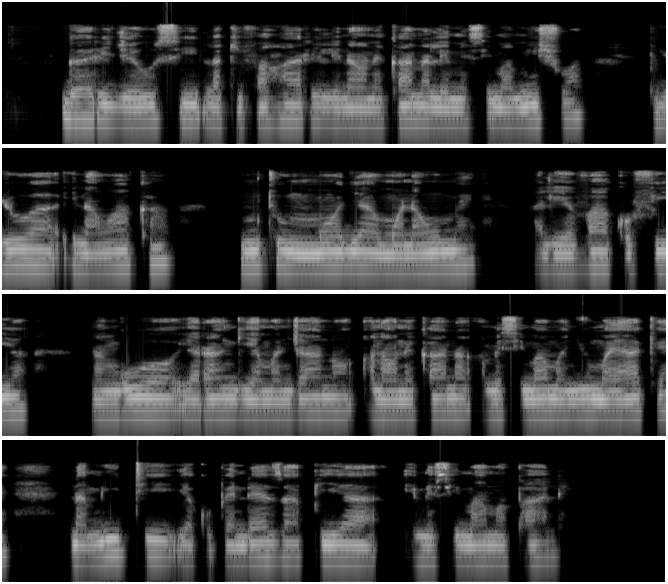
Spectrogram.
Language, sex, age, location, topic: Swahili, male, 18-24, Kisii, finance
